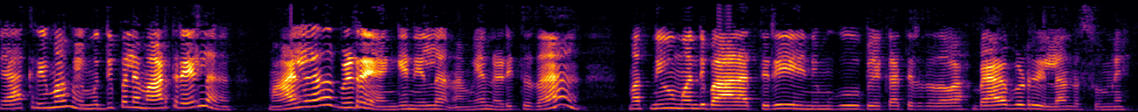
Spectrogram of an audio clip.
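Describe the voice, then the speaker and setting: A woman voicing a sly young neighbour woman in a comic cartoon, speaking with a North Karnataka Kannada accent and sweet-talking flattery. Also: high-pitched, quick pace, a little hiss or hum. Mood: wheedling.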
